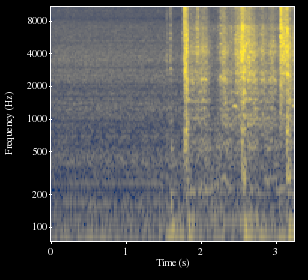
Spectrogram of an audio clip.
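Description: Starter spins in uneven bursts after a quiet pause, but the engine never catches; it cranks without starting, cause unknown.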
